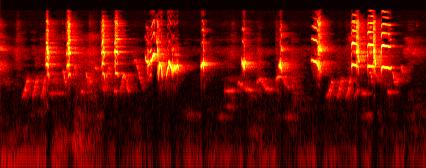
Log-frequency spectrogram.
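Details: Oriental magpie-robin delivering ciblek and kolibri imitations: series of quick sharp chirps and short twittery notes, some with scratchy slurs, spaced roughly half a second apart, with faint low background murmur.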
